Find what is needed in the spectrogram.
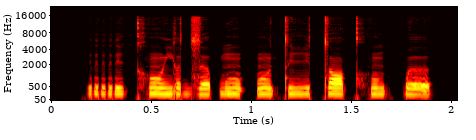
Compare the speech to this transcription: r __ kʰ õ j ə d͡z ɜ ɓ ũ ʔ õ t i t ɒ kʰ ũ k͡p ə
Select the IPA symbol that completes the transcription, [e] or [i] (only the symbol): i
